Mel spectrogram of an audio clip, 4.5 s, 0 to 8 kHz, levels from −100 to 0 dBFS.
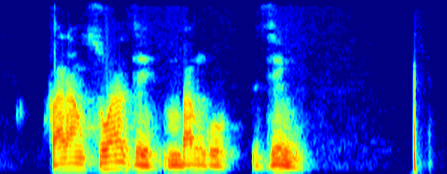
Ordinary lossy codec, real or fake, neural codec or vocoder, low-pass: AAC, 32 kbps; fake; vocoder, 44.1 kHz, 128 mel bands every 512 samples, BigVGAN v2; 7.2 kHz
